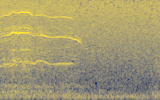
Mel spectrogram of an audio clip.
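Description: Near silence: room tone, with a faint high whistle-like tone lasting about a second at the start.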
